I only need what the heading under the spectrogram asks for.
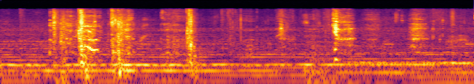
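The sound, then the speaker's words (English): A voice imitates a woman's strained, choking gasps, several short breathy bursts in a row, as she crawls away from a killer trying to say help but can't get the words out. Moderately loud. “And she kind of like has that gasping, like trying to say help, and she can't get the words out.”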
